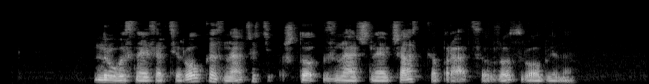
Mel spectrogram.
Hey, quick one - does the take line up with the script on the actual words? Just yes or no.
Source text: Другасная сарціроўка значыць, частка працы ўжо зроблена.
no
